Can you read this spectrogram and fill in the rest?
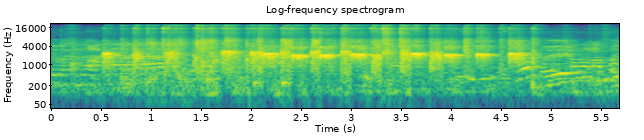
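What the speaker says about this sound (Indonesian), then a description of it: "Tepuk tangan untuk kita semua." Students in a Year 7 Arabic class applaud together, a dense run of hand claps lasting several seconds, loud and close, with young voices calling out over the clapping.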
